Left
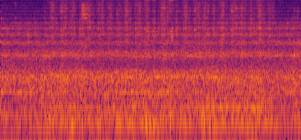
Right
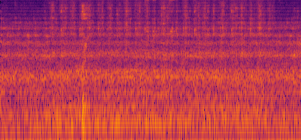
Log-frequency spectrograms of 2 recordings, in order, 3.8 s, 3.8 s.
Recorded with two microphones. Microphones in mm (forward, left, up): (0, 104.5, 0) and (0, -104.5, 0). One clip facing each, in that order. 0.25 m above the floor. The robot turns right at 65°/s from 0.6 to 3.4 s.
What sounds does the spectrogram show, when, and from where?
1.0 s a clunk: 80° right; by 1.2 s 65° right (ahead or behind)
